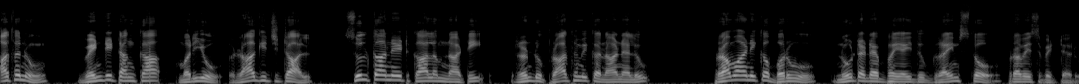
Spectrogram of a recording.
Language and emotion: Telugu, neutral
